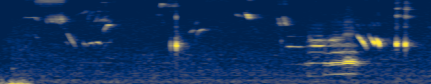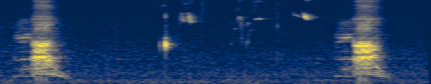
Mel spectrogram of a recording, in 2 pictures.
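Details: A tui on Tiritiri Matangi, an island bird sanctuary about an hour by ferry from Auckland, New Zealand, in December, sings a varied medley of high clicks, bell-like notes and chattering runs, broken twice by harsh wheezy bursts about three seconds apart.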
